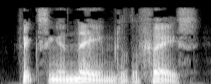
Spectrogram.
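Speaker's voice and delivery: plain reading voice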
